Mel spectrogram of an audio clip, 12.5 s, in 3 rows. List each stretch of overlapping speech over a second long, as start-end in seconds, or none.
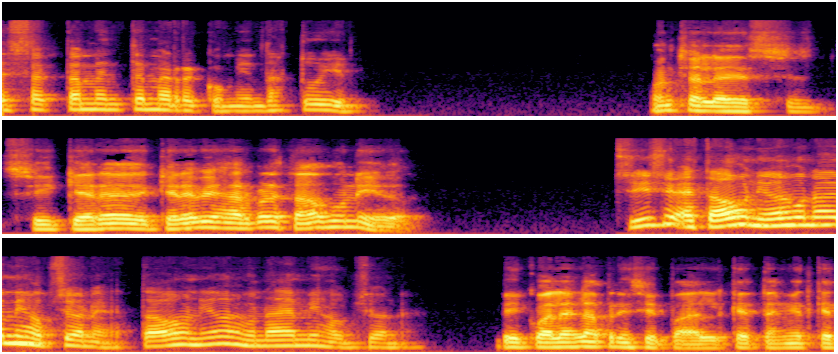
none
